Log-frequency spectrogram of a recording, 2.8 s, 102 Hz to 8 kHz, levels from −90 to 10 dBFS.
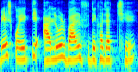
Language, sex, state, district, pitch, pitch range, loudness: Bengali, female, West Bengal, Alipurduar, 225 Hz, 220-250 Hz, -15 LUFS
